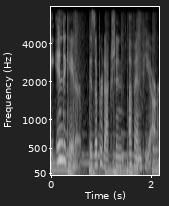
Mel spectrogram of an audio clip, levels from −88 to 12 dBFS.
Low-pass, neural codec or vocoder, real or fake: 7.2 kHz; none; real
